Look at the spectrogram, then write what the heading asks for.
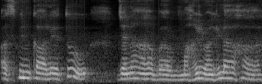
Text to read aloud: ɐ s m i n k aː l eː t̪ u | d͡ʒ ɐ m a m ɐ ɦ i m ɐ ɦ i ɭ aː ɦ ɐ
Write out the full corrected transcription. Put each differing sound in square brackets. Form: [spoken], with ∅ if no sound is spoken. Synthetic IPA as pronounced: ɐ s m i n k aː l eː t̪ u | d͡ʒ ɐ [n] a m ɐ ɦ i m ɐ ɦ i ɭ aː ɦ ɐ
